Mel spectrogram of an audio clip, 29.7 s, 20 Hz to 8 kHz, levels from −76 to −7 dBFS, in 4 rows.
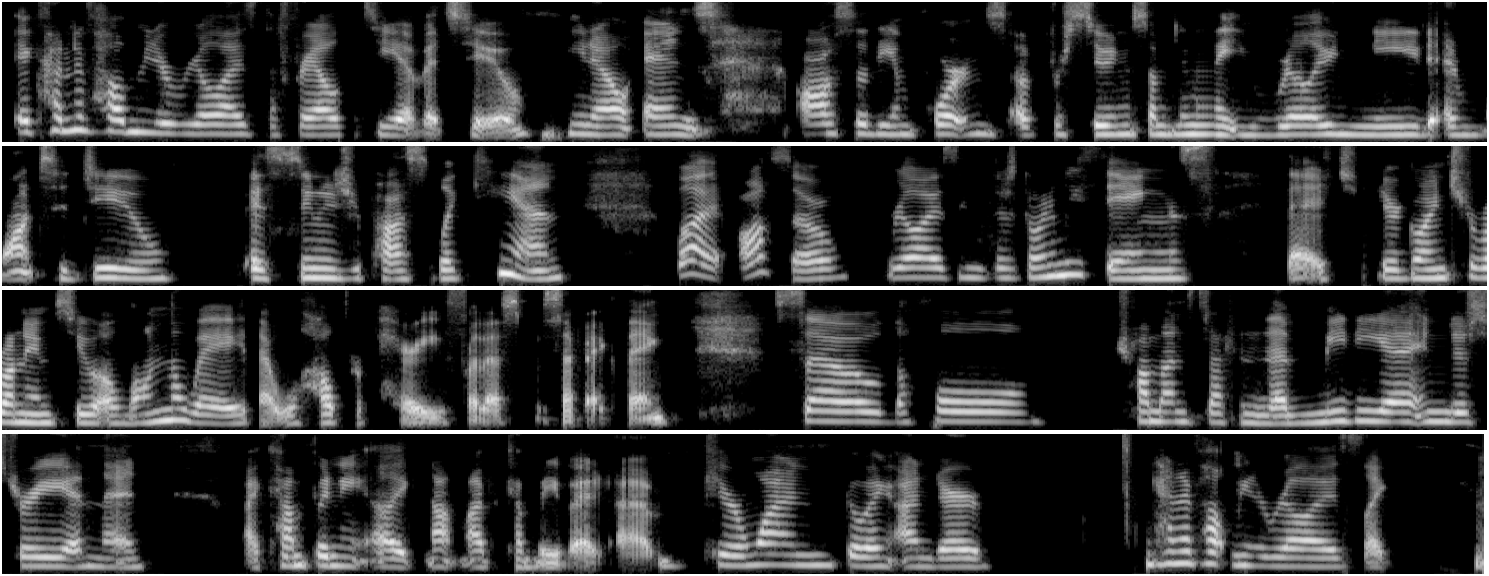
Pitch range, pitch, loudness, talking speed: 185-220 Hz, 200 Hz, -22 LUFS, 190 wpm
